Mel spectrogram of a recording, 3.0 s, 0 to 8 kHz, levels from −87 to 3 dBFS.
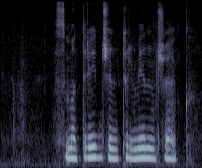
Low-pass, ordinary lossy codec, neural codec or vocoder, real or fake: none; none; codec, 16 kHz, 4 kbps, FunCodec, trained on LibriTTS, 50 frames a second; fake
